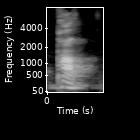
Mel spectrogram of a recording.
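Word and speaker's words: ผัด: If it's an initial consonant, it makes a D sound. If it's a final consonant, it makes a T sound. So it's pat. The tone is low. It's a high class initial consonant. It's a dead syllable and a short vowel, so it has a low tone.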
